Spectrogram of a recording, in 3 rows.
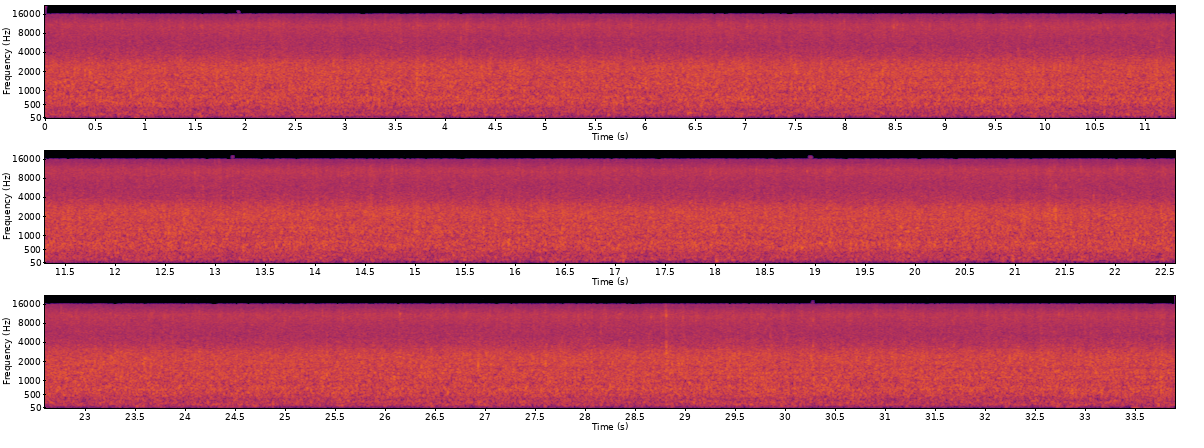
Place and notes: Chaos du Chéran, Sent. de la Passerelle, Cusy, France - Le Chéran
Au bord du Chéran la rivière des Bauges qui se jette dans le Fier à Rumilly. Débit minimum en cette période de sécheresse.
France métropolitaine, France, 4 August 2022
